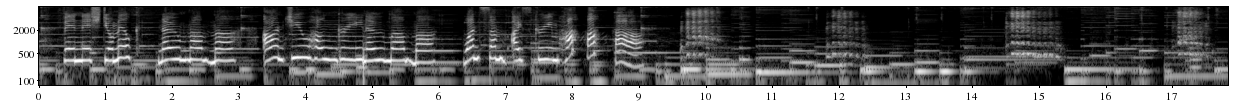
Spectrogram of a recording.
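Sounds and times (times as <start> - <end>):
speech: 0.4 - 9.9
goat bleating: 9.6 - 10.3, 11.8 - 12.5, 17.0 - 17.6
sustained low musical tones: 10.0 - 17.8.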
